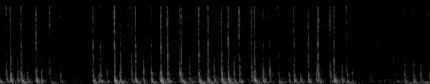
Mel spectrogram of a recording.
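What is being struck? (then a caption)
Plastic laptop keyboard. Fingertips type on a backlit laptop keyboard with plastic keys, producing a quick, uneven run of short, dry taps over about four seconds. Each tap has a soft low thump and a bright click that dies away almost instantly. There is a brief lull just before the one-second mark, then steady typing resumes.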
